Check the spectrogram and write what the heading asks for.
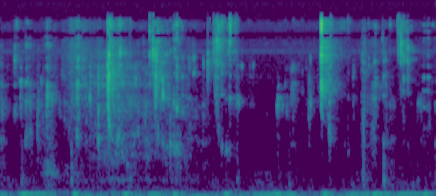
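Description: A person chewing a mouthful of soft stewed carrot with the mouth closed, making small, irregular wet clicks and squelches.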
